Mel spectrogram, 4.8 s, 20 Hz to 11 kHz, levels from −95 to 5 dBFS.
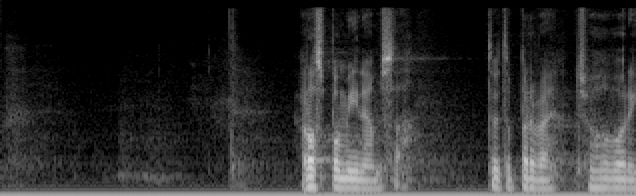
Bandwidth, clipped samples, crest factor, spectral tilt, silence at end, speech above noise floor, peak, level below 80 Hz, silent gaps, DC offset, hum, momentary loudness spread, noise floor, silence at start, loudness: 10 kHz; under 0.1%; 24 dB; -6.5 dB/octave; 0 s; 42 dB; -4 dBFS; -60 dBFS; none; 2%; none; 13 LU; -65 dBFS; 2.25 s; -25 LUFS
